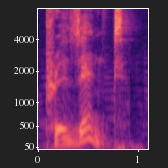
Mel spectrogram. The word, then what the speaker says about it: present: 那么另外还有一点大家要记住， present 这个单词如果重音靠后读作 present，就成了动词提交、呈现，也就是把东西放到你面前这么一个意思啊。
